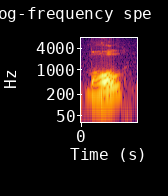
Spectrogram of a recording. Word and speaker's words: Mål: How do you say like goal? How, you know, what's that in Norwegian? – Mål. – Mål? – Mål. – Mål? Okay. – Okay. – Spell that. – M and then it's A with a dot over. – Okay. – And then L.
